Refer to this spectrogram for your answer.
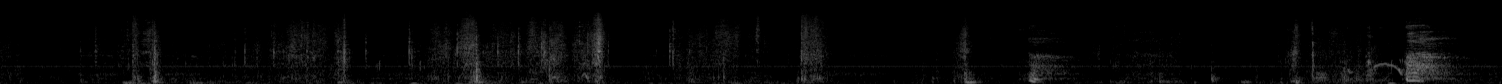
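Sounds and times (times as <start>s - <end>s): objects rustling and scraping: 0.8s - 3.6s, 6.7s - 8.6s
faint high hum: 7.6s - 15.0s.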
